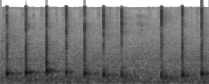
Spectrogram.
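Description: Fingers tapping the neck under the jaw while the mouth is held open in a vowel shape, about five hollow, pitched taps a second. Each tap rings at the vocal tract's first-formant resonance for that vowel.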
